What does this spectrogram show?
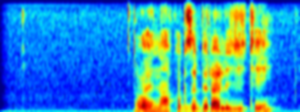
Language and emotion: Russian, neutral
